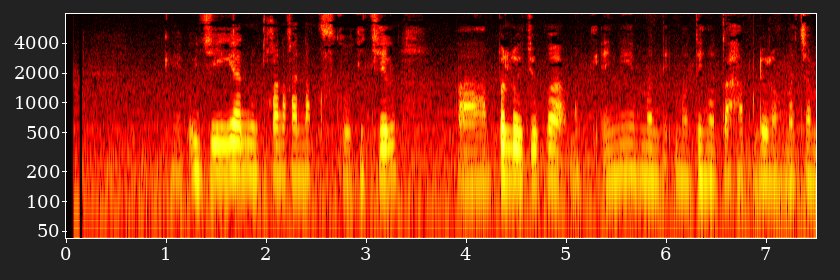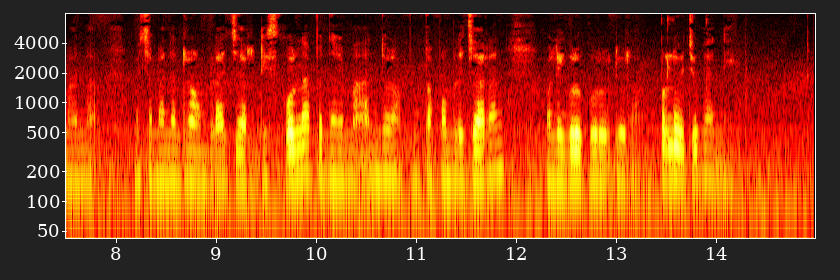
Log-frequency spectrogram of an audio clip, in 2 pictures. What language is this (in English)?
Sabah Malay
